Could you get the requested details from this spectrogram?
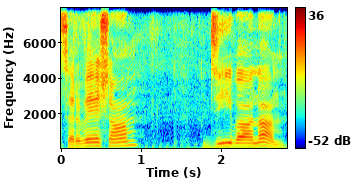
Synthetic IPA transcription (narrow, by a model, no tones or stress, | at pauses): sɐɾʋeːʃaːm | d͡ʒiːʋaːnaːm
